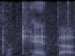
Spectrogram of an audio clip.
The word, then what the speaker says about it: porchetta: Oh, it's pronounced porchetta, sorry.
